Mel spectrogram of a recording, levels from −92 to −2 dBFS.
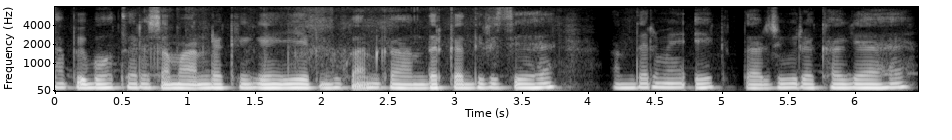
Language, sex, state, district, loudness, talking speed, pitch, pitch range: Hindi, male, Jharkhand, Palamu, -15 LUFS, 215 wpm, 140 Hz, 135-145 Hz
